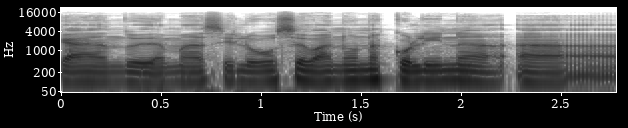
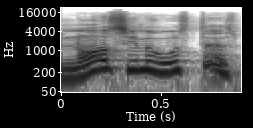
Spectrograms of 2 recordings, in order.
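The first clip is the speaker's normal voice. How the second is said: much higher, pleading denial; protesting reassurance; 11 semitones higher than usual. Retold or imitated. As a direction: rush to reassure, pitch jumping up. Acted hurried reassurance to girlfriend.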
